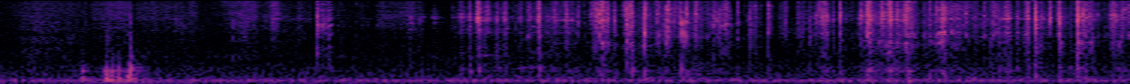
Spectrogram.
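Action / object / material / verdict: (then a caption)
scrape / recycled soap bar scraped with a knife blade / soap / none. A red-handled utility knife blade carves and scrapes a hand-sized, very dry bar of multicolor pastel recycled soap held in the hand, so chunks crumble off. After a quiet start with a soft low thud, dense, bright, dry scraping and crackling builds from about three seconds on. The short crisp crunches fade almost instantly.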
